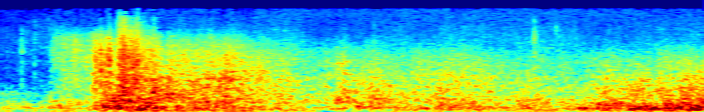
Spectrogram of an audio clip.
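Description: thunderstorm with thunder rumbling

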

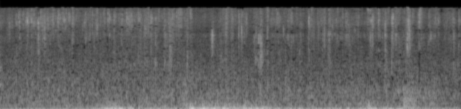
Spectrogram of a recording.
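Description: rain falling

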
